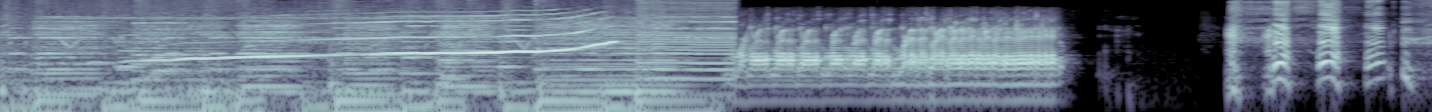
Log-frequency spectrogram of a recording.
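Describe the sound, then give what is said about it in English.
A voice gargling in a throaty, bubbling burst of about a second and a half, after a rising tonal sound, then a short pause and a few brief guttural bursts. “as you can probably hear by the gargling, by none other. I mean, who else gargles like that”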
